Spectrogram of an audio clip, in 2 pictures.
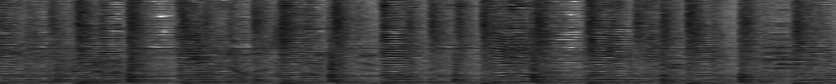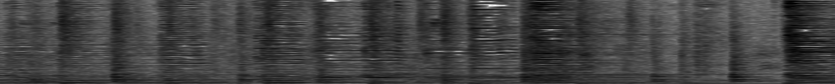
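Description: Instrumental passage on a saz, a long-necked Turkish lute, playing quick runs of plucked notes, with a darbuka goblet drum keeping the rhythm.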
